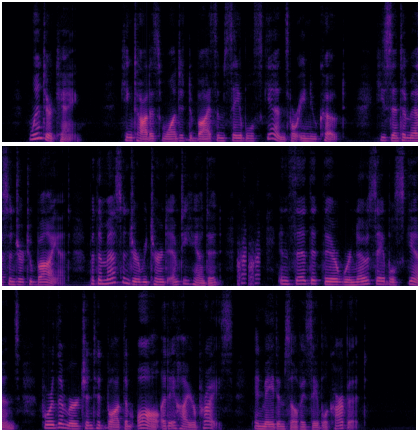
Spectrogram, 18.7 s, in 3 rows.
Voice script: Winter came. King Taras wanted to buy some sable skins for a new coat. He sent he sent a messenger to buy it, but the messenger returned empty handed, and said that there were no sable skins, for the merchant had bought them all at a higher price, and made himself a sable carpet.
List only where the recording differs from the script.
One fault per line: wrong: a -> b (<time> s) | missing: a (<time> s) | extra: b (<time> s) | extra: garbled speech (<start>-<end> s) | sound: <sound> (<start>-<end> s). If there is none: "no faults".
missing: he sent (6.0 s)
sound: laugh (9.8-10.1 s)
